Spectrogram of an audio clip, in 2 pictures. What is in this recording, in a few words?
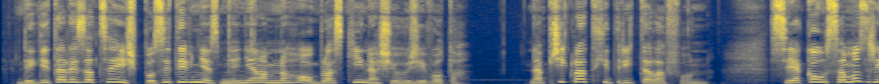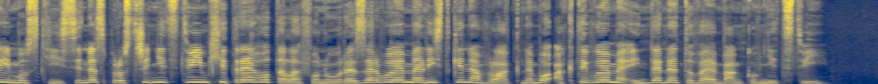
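Czech, female, narration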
